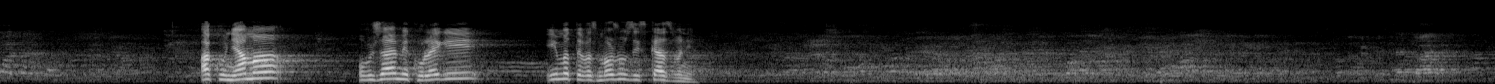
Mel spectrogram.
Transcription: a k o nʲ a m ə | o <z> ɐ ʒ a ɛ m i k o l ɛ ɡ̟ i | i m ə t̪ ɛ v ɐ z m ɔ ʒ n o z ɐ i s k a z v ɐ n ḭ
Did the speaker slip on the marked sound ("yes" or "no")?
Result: yes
